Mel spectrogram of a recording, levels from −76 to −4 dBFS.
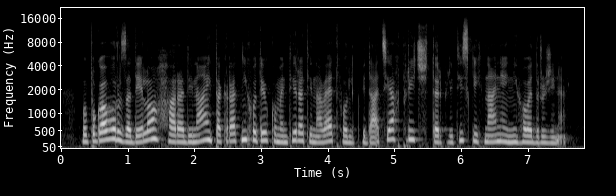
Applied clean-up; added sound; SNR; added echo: none; none; none; none.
